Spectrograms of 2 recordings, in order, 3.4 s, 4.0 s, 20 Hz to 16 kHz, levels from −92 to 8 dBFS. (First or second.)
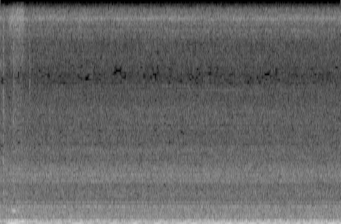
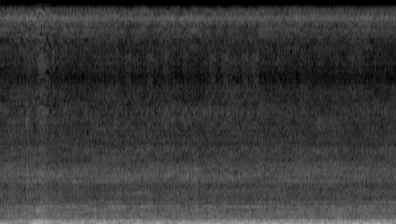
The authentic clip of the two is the first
